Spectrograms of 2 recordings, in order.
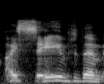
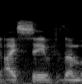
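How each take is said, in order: First: High, loud, raving cry; manic madman. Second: Said in the usual way. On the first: Acted. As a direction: shout it like a crazed man proud of his deed. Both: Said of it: "And he keeps repeating".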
